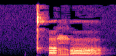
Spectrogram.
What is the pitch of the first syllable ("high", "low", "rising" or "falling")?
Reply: falling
